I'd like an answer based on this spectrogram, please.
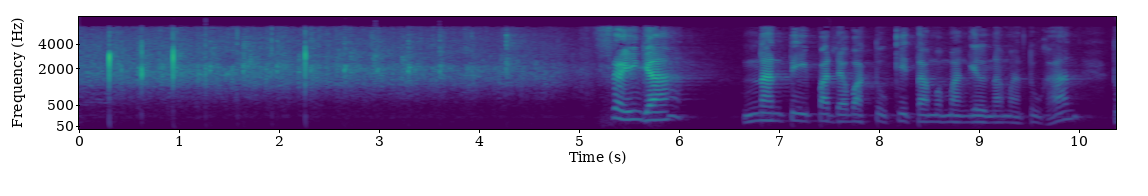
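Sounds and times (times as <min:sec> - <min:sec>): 
audience clapping hands: 0:00.0 - 0:05.4
speech: 0:05.3 - 0:10.3.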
